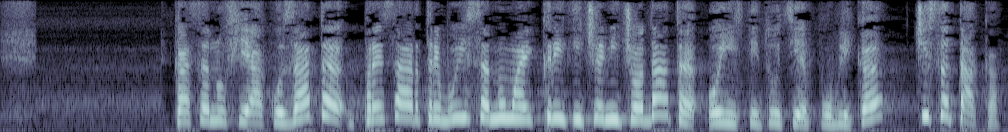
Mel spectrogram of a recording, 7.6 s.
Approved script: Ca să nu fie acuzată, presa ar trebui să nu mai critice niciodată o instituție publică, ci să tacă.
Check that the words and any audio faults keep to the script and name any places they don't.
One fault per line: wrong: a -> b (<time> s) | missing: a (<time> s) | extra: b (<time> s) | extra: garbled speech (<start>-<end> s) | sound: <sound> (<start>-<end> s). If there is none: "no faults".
no faults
